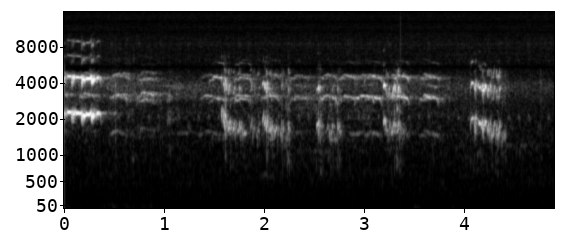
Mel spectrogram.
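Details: Wild Rainbow lorikeets (Trichoglossus moluccanus) bathing and splashing, caught by a camera trap: short raspy, screechy bursts at scattered intervals, sharper clusters around the middle and near the end, over a faint steady hiss.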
